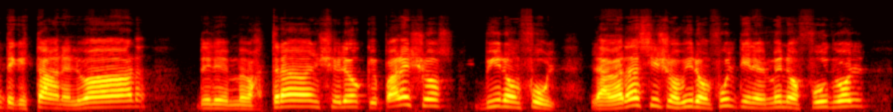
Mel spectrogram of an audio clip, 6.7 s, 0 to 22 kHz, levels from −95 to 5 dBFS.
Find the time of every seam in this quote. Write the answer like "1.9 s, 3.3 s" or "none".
3.5 s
